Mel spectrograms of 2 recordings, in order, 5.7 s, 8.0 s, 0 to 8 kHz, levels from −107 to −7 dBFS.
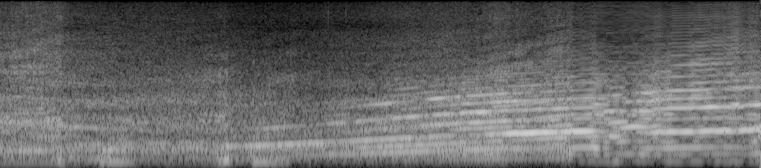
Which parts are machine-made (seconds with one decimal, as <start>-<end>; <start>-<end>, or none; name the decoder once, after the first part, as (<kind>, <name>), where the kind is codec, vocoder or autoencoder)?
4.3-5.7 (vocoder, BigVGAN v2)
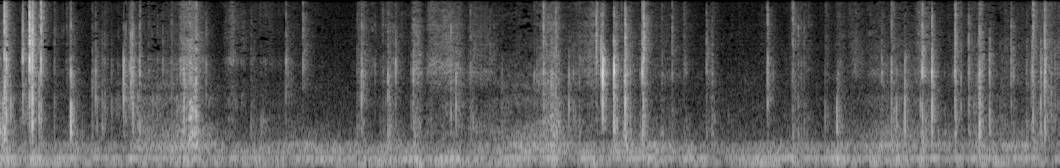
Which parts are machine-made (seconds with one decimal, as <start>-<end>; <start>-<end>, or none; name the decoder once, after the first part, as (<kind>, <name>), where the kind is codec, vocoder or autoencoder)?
2.1-6.4 (vocoder, BigVGAN v2)

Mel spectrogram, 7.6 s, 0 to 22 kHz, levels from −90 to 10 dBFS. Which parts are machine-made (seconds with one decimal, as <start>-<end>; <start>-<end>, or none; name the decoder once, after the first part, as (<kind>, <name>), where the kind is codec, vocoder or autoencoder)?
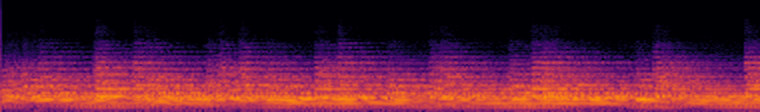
1.4-2.5 (vocoder, BigVGAN v2); 5.5-6.7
